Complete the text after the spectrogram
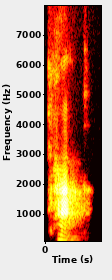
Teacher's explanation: you should be able to feel the puff of air that comes out of your mouth when you pronounce cat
